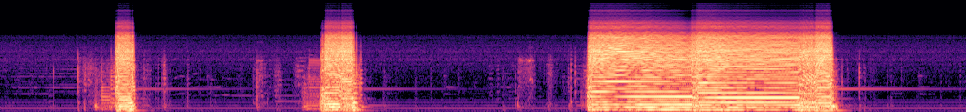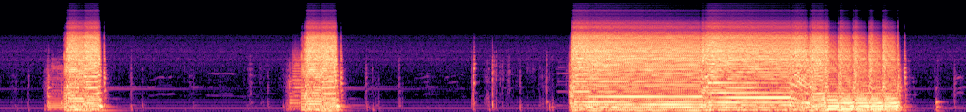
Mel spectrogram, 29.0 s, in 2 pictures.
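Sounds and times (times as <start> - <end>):
guitar: 0.7 - 3.0, 3.8 - 6.2, 7.4 - 13.6, 14.9 - 16.8, 18.2 - 20.6, 21.5 - 28.7.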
